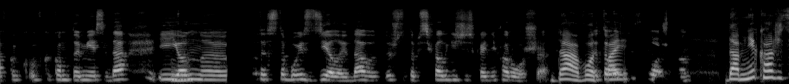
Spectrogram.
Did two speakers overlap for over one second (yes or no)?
no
